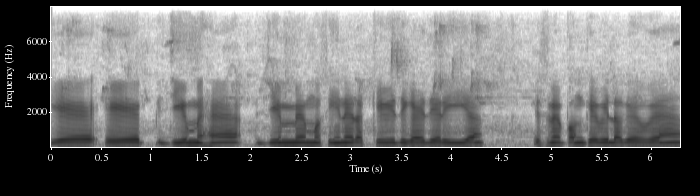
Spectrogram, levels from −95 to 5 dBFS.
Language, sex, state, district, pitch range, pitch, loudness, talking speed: Hindi, male, Haryana, Rohtak, 145-155 Hz, 150 Hz, -16 LUFS, 180 wpm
